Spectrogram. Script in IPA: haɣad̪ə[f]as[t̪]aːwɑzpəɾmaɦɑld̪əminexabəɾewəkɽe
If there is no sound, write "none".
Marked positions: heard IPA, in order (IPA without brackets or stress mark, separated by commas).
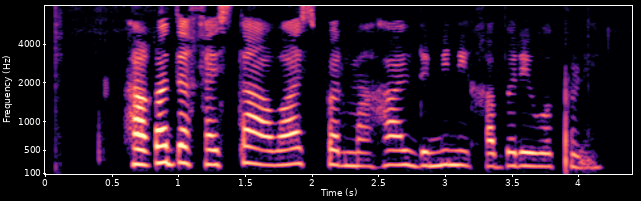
x, t̪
